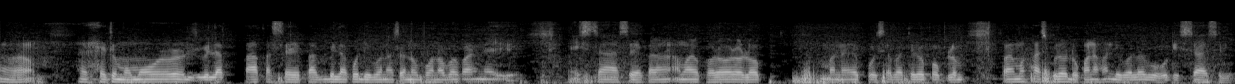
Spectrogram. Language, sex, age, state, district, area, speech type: Assamese, male, 45-60, Assam, Morigaon, rural, spontaneous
